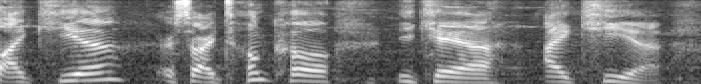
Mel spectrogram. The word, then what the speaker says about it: IKEA: agree with him like say say ikea say ikea that's how you say it yeah if if i say yeah that's how you say it ikea right how do you say it yeah ikea yeah yeah and that's how i say it when i'm saying it in english also so okay and how he said it ikea that's how we say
